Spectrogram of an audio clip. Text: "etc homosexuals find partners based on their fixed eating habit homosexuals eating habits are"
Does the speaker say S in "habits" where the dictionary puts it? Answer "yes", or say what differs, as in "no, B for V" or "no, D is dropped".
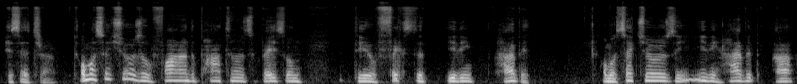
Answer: no, S is dropped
